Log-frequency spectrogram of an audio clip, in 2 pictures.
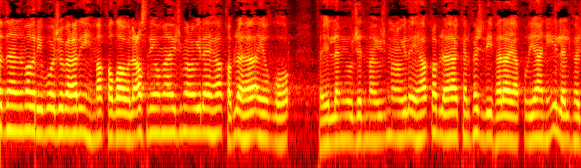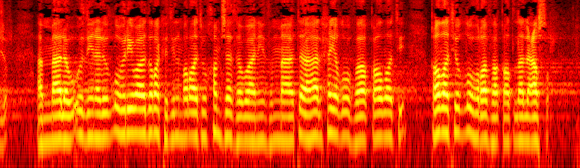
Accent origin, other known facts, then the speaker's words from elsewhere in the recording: Saudi Arabia; فالتقويم عندنا في السعودية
